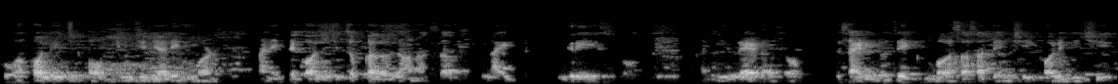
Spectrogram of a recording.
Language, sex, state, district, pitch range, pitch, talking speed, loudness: Konkani, male, Goa, North and South Goa, 340-435 Hz, 370 Hz, 130 wpm, -22 LUFS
